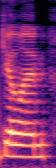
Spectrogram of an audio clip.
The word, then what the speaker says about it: Gillan: guys I'm so sorry I was want to say Gillian but there's no extra I Karen Gillan plays the single female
